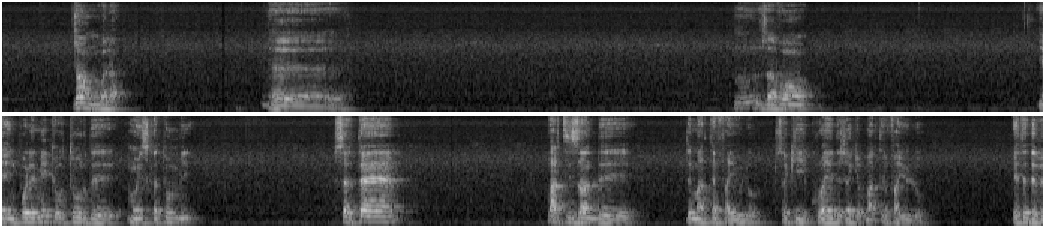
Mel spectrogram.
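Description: A man speaks calmly and close up, in short phrases with pauses.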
